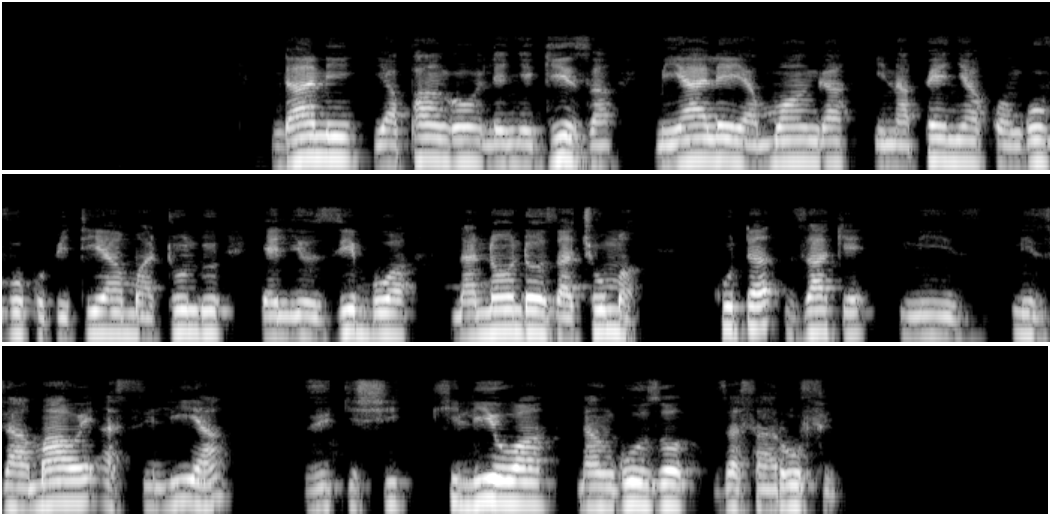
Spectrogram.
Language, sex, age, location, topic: Swahili, male, 25-35, Mombasa, government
